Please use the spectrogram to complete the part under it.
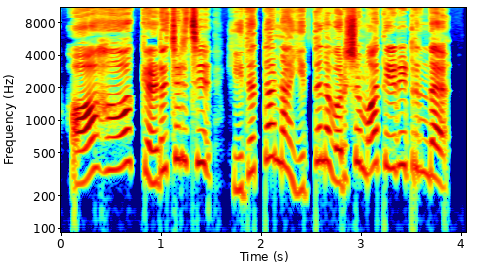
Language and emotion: Tamil, happy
